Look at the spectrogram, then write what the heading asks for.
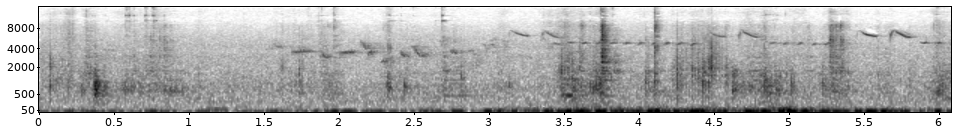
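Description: Small birds chirping outdoors, short high notes repeated from about halfway through, over scattered faint clicks and knocks from hands working on a hay tedder.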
